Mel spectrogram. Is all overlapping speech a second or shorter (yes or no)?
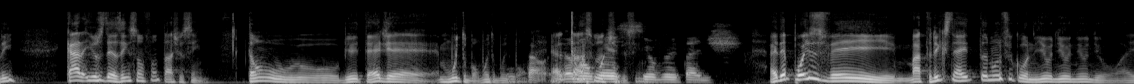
no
